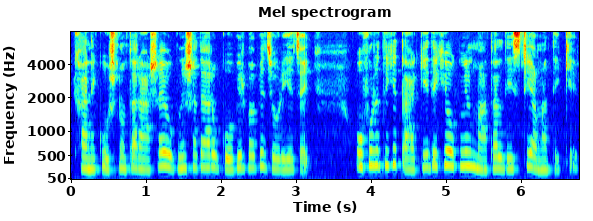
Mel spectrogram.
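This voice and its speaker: Woman storyteller, first-person audio love story, mellow tone, fairly high voice. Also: steady tone, brisk.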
